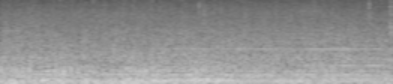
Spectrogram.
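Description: Thunder rumbles through a steady rain in the Enderal video game, a lightning storm's low booming mixed with the constant hiss of falling rain, heard at a moderate level with no voices.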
